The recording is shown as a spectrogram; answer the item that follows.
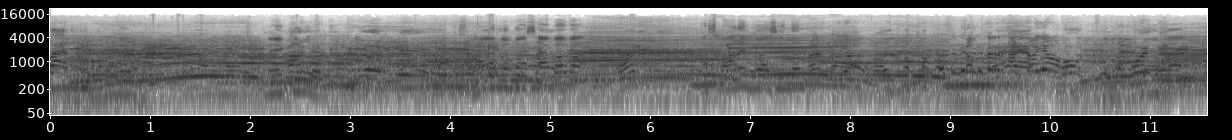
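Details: Three-month-old Simmental, Limousin and Pegon calves for sale call together in a steady chorus of short, arching moos, many voices overlapping over continuous background noise.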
